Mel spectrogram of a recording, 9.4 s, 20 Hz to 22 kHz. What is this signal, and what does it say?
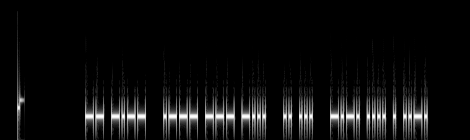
Morse code, heard as a keyed tone, about 22 wpm, 700 Hz. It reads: MY JOB IS CHEF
